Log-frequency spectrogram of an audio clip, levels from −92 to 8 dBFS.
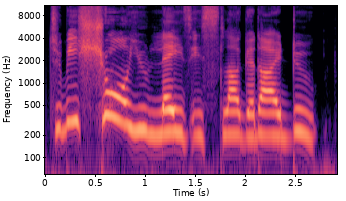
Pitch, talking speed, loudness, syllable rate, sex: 225 Hz, 165 wpm, -16 LUFS, 3.7 syllables/s, female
